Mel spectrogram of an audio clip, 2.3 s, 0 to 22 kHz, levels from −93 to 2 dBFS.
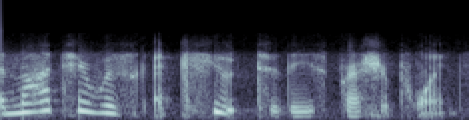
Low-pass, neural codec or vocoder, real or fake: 7.2 kHz; none; real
